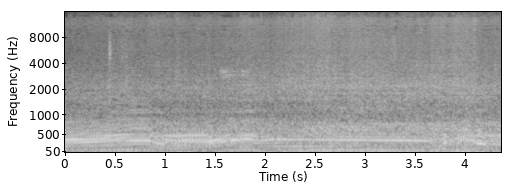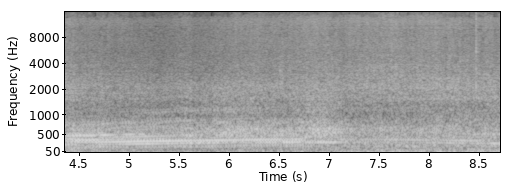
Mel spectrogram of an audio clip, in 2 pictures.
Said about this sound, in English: the downshifts sound amazing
